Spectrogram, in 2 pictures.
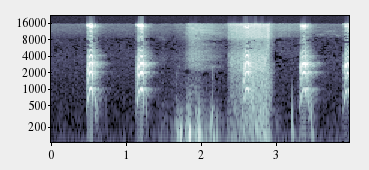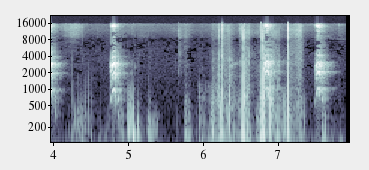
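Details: A sugar glider barks at something hidden behind an object, giving sharp, high-pitched yapping barks repeated in short bursts, with rustling in between.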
